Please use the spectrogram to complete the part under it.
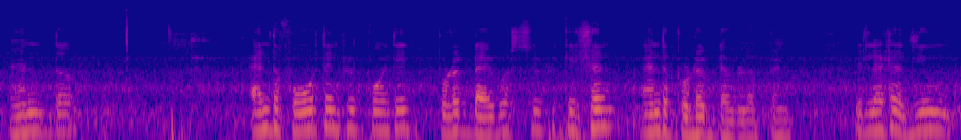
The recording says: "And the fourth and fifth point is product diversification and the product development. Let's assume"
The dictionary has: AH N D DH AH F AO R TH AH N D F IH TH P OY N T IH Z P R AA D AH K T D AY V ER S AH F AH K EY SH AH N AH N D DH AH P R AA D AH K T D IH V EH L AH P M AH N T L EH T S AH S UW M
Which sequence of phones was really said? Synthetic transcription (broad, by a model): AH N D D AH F AO R T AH N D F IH P OY N T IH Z P R AA D AH K T D AY V ER S AH F AH K EY SH AH N AH N D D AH P R AA D AH K T D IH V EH L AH P M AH N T L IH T AH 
